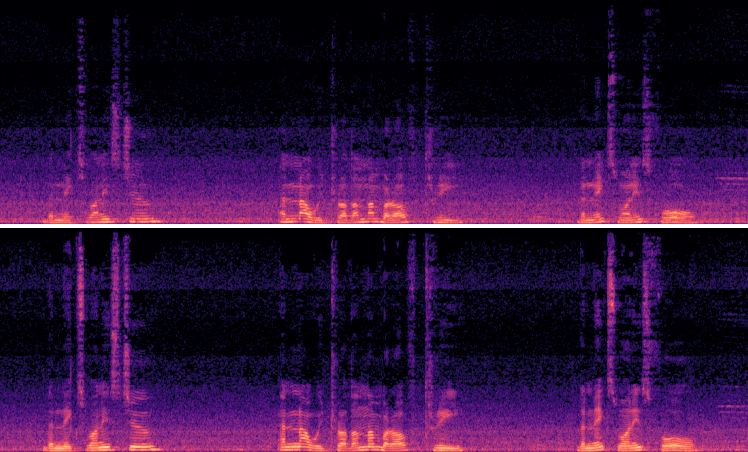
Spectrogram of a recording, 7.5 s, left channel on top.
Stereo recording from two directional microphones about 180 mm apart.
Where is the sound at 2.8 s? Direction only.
40° right (ahead or behind).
